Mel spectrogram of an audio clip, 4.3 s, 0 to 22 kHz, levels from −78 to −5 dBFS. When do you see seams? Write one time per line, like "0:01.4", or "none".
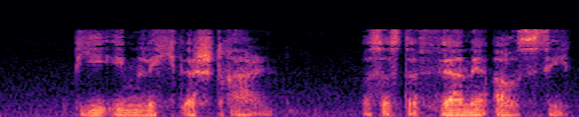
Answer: none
